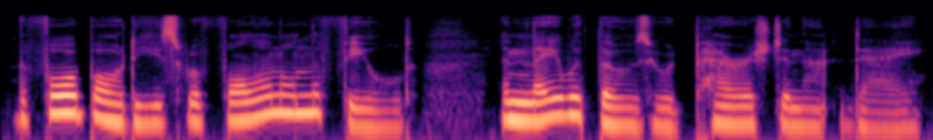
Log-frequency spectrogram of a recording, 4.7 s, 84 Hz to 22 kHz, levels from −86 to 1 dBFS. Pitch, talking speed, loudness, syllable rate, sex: 180 Hz, 230 wpm, -18 LUFS, 5.9 syllables/s, female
